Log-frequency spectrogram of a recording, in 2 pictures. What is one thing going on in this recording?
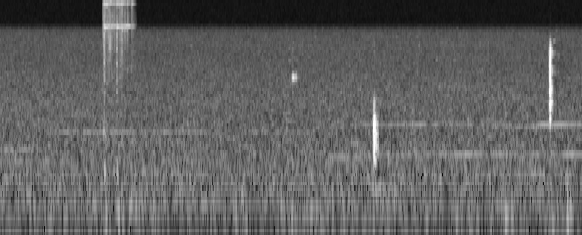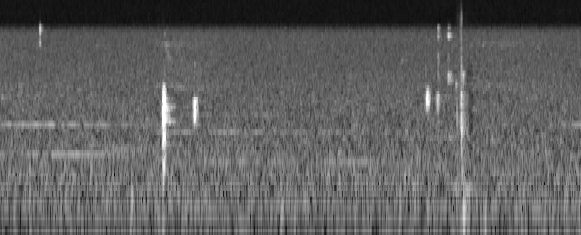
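Short game interface clicks sound now and then.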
